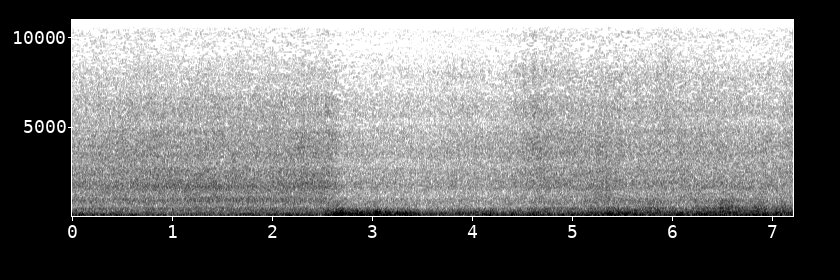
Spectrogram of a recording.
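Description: Thunder rumbling in a thunderstorm, swelling into a loud low boom about two and a half seconds in, over a steady hiss of heavy rain.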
